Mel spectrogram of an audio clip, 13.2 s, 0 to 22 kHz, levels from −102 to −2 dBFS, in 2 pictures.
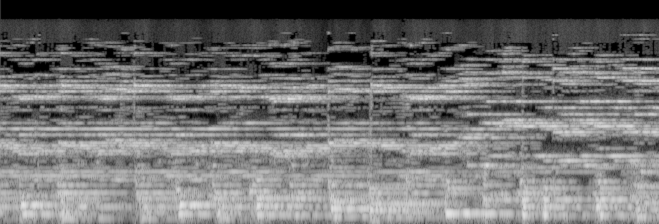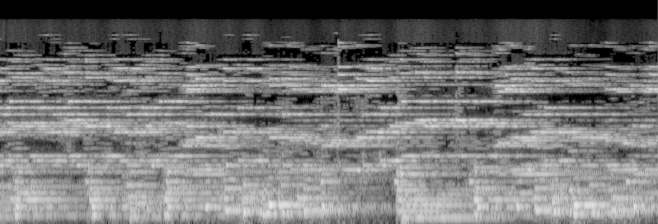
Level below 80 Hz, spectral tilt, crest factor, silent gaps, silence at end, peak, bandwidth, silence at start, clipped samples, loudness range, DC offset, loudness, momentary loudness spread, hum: -40 dBFS; -2.5 dB/octave; 14 dB; none; 0 s; -2 dBFS; 16 kHz; 0 s; under 0.1%; 1 LU; under 0.1%; -16 LUFS; 3 LU; none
